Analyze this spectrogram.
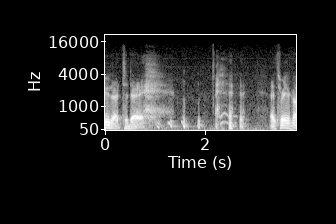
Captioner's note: laughter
